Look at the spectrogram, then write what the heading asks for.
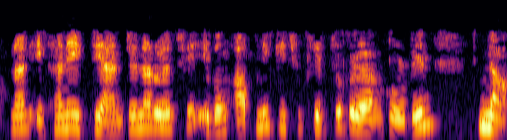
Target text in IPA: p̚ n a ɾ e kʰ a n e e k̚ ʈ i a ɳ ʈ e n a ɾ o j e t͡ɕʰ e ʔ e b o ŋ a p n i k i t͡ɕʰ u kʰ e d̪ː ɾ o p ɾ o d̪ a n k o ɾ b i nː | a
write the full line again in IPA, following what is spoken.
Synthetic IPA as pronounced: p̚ n a ɾ e kʰ a n e e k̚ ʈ i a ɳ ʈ e n a ɾ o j e t͡ɕʰ e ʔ e b o ŋ a p n i k i t͡ɕʰ u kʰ e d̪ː ɾ o p ɾ o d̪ a n k o ɾ b e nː | a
